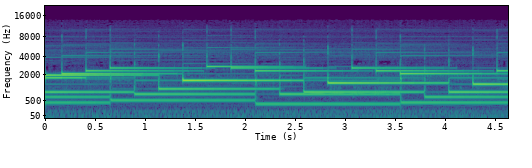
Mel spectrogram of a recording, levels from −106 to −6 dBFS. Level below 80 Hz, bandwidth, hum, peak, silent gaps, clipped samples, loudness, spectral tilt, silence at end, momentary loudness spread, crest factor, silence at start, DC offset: -68 dBFS; 13.5 kHz; none; -16 dBFS; none; under 0.1%; -27 LUFS; -1.5 dB/octave; 0 s; 6 LU; 12 dB; 0 s; under 0.1%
